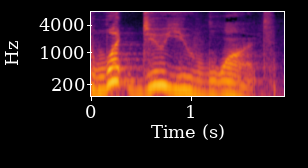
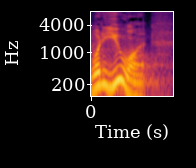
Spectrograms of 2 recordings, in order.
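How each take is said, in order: First: It is asked in a deep, gentle, sincere tone. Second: It is asked in a confrontational, aggressive tone.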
